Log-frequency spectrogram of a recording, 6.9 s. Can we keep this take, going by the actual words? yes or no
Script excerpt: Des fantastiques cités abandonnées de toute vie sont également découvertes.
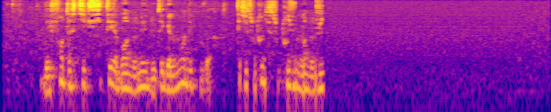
no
